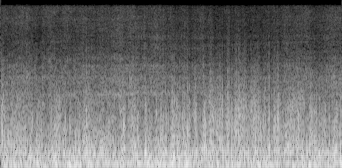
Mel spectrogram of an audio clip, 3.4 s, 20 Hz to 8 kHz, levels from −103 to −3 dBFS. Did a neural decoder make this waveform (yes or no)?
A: no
